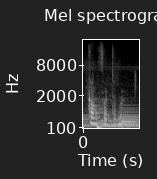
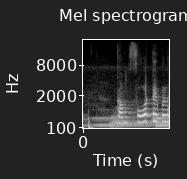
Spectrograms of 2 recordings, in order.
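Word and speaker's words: comfortable: നമ്മൾ ക്ലിയർ ആയിട്ട് പഠിക്കും കംഫർട്ടബിൾ കംഫർട്ടബിൾ കംഫോർട്ടബിൾ അല്ല കംഫർട്ടബിൾ അതിന്റെ ഞാൻ മലയാളം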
